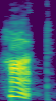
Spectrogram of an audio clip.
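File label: "hot", English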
